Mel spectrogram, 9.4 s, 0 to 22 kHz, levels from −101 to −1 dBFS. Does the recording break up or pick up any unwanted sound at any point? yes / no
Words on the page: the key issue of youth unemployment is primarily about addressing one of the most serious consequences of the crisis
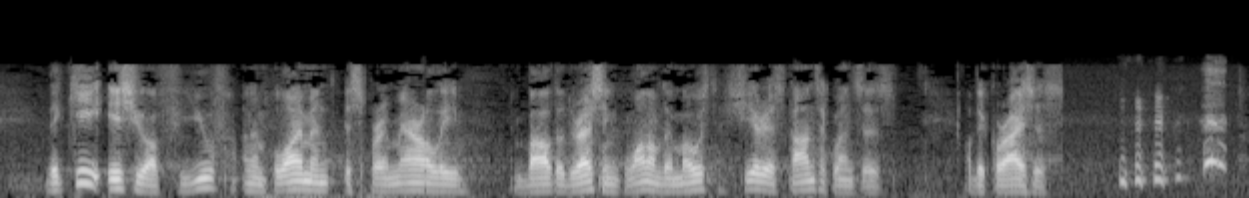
yes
